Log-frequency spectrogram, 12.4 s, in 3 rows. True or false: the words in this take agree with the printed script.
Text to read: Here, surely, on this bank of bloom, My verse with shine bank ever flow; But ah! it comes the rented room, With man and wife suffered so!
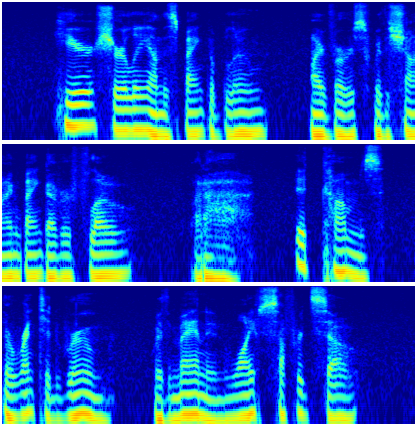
true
